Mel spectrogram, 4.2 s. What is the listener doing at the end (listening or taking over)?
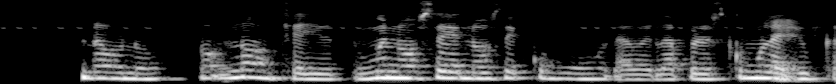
listening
